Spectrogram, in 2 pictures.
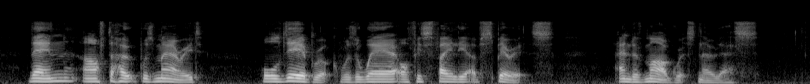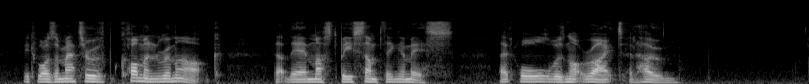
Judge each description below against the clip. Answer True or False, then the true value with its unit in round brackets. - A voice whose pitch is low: True (125 Hz)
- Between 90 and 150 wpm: True (145 wpm)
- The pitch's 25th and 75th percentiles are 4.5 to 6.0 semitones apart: False (2.7 semitones)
